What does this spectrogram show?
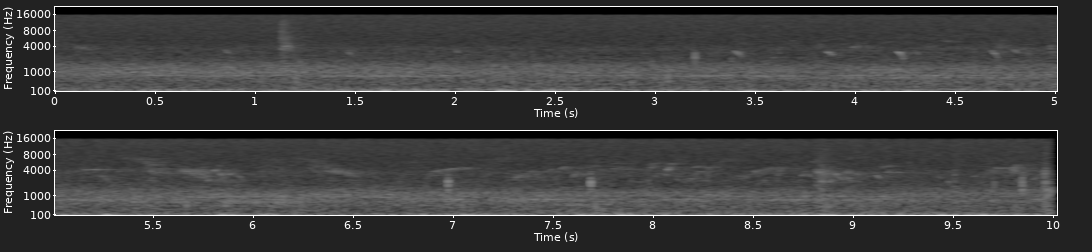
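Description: Short, high bird chirps and calls scattered through, over a steady low rumble.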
